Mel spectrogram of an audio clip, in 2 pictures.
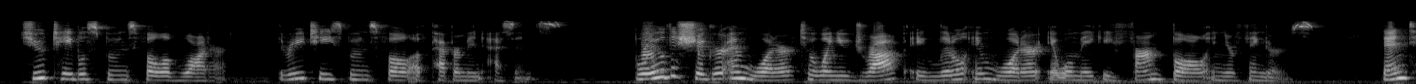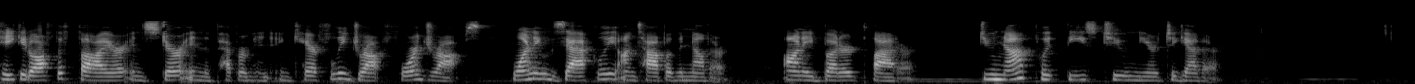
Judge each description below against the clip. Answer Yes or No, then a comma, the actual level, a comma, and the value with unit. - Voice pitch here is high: Yes, high, 195 Hz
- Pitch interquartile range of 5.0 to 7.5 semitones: No, average, 3.9 semitones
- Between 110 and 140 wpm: Yes, slow, 135 wpm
